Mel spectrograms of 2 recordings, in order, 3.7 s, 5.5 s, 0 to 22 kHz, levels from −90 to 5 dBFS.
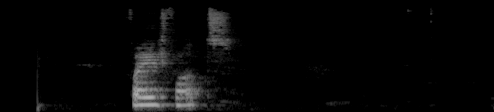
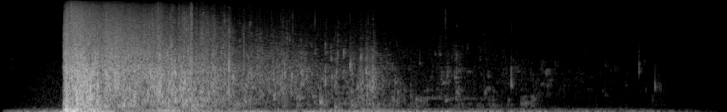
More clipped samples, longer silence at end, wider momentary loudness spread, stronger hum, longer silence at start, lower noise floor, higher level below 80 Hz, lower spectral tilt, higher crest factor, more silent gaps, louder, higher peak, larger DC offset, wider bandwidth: neither; first, 2 s vs 1.75 s; second, 14 LU vs 24 LU; neither; first, 1 s vs 0.3 s; first, -86 dBFS vs -65 dBFS; second, under -90 dBFS vs -34 dBFS; about the same, -3 dB/octave vs -4 dB/octave; second, 20 dB vs 26 dB; neither; second, -34 LUFS vs -24 LUFS; second, -18 dBFS vs -2 dBFS; neither; second, 16 kHz vs over 20 kHz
